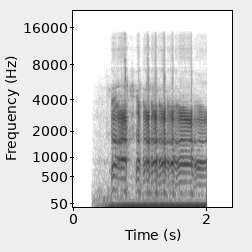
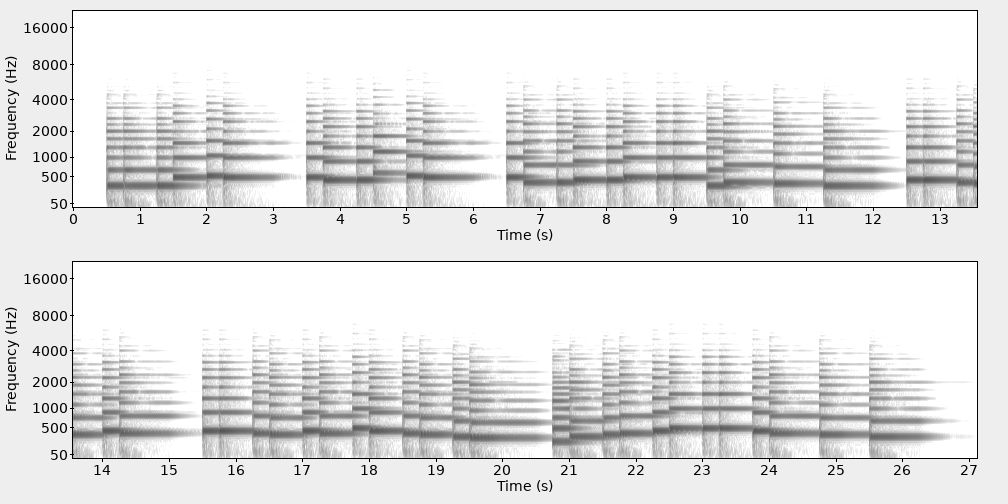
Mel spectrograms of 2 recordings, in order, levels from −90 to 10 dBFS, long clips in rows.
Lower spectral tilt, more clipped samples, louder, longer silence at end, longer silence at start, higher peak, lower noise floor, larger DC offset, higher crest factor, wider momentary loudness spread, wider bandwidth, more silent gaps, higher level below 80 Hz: second, -1.5 dB/octave vs -6 dB/octave; neither; first, -16 LUFS vs -33 LUFS; second, 0 s vs 0.65 s; second, 0 s vs 0.5 s; first, -2 dBFS vs -20 dBFS; second, -47 dBFS vs -78 dBFS; neither; about the same, 18 dB vs 14 dB; about the same, 10 LU vs 10 LU; first, 15 kHz vs 6 kHz; neither; first, -46 dBFS vs -70 dBFS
